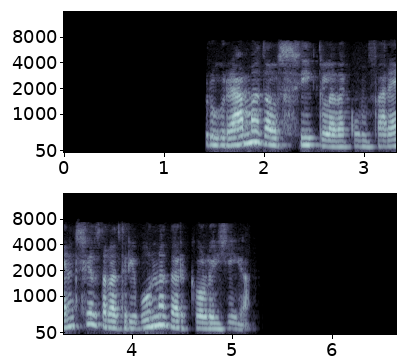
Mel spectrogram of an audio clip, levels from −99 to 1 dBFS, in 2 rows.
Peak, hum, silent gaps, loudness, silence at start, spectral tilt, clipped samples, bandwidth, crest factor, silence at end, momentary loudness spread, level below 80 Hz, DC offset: -10 dBFS; none; none; -26 LUFS; 1.4 s; -6 dB/octave; under 0.1%; 7.6 kHz; 18 dB; 1.45 s; 11 LU; -70 dBFS; under 0.1%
